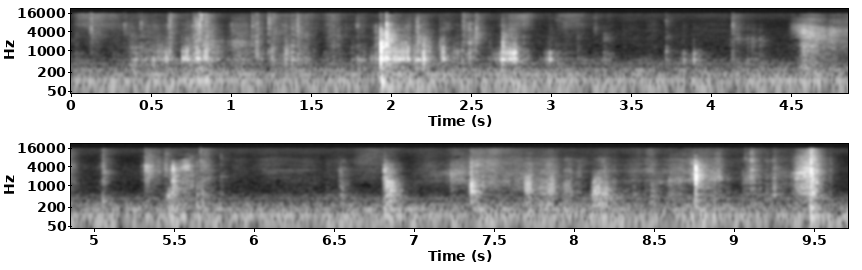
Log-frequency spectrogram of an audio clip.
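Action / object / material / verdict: scrape / large hardcover book with glossy paper pages / paper / none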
